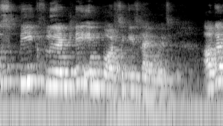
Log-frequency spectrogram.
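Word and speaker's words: sim: सी C means yes. Okay, सी मतलब हाँ, yes. Hindi में भी इसका उच्चारण लिखा हुआ है सी विद अ नेजल साउंड।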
